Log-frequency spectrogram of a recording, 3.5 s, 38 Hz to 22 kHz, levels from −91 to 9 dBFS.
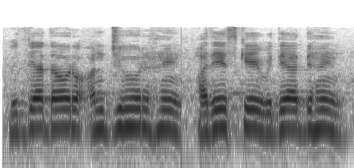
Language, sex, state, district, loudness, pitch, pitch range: Hindi, male, Maharashtra, Sindhudurg, -13 LUFS, 175 Hz, 160-175 Hz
